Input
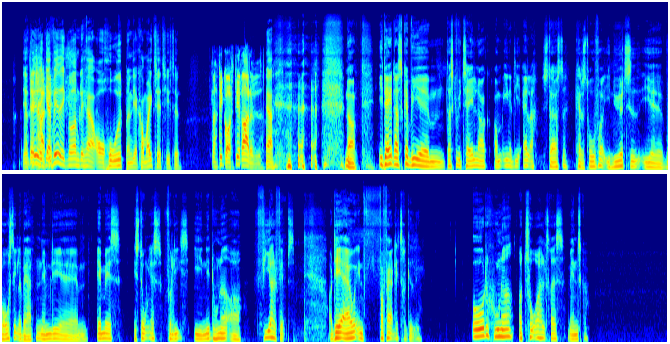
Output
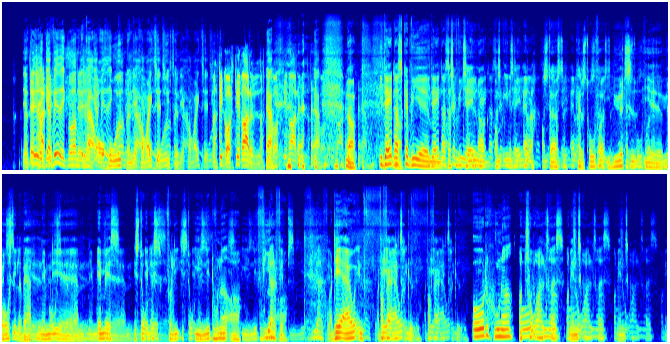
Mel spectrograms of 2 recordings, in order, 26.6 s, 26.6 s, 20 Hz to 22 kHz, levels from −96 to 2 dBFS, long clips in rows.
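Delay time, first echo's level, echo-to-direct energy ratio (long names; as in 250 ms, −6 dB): 945 ms, −9.0 dB, −9.0 dB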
